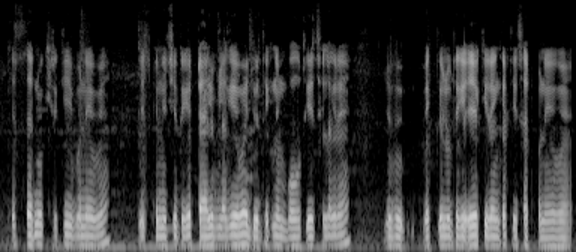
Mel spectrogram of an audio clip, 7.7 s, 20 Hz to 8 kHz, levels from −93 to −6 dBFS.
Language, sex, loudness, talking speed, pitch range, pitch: Maithili, male, -31 LUFS, 290 wpm, 105-110 Hz, 110 Hz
